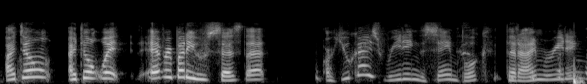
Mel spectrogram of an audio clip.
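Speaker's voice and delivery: high, loud, incredulous protest; indignant outburst. Real, not acted. Cohost rants at listeners who call the Spook hate random, high and indignant. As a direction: defend the book in disbelief.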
